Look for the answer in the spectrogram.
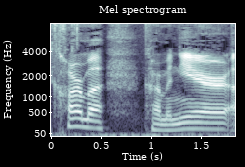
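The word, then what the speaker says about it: Carmenère: Carmenere, which would be the Chilean pronunciation.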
